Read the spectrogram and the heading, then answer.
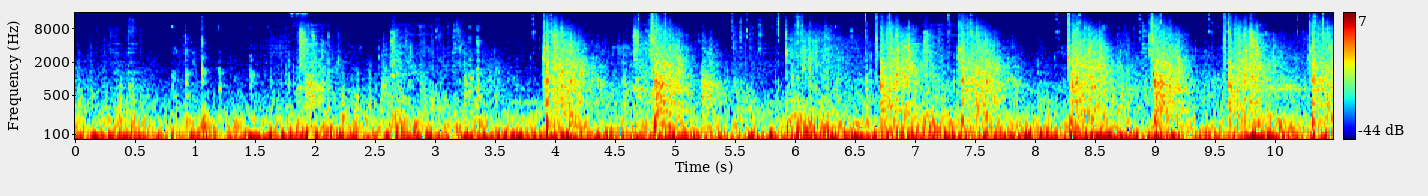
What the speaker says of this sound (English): Oh, you firing at me.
